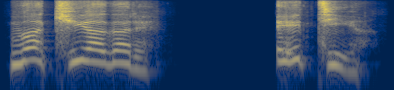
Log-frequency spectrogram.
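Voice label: Vox Skill, voices, Japanese; Isolet; kingsraid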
